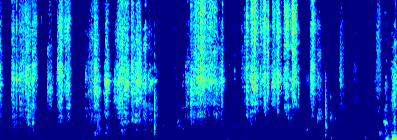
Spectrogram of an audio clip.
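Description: The painted finish coating of a guitar body is gently hand-sanded with soft sandpaper, producing bursts of raspy, hissing rubbing strokes in an uneven back-and-forth rhythm, close and clear with brief pauses between passes.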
